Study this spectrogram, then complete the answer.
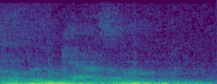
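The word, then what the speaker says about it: OpenQASM: qk sm quantum assembler which i've been informed by my colleagues pronounced open chasm i'm not sure why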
